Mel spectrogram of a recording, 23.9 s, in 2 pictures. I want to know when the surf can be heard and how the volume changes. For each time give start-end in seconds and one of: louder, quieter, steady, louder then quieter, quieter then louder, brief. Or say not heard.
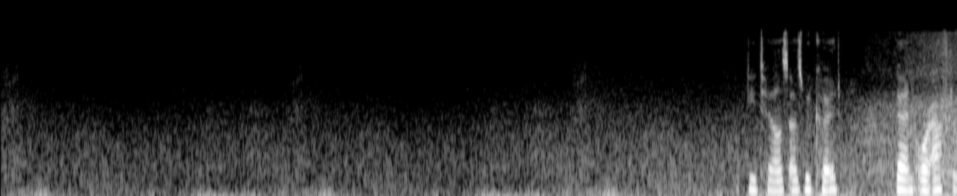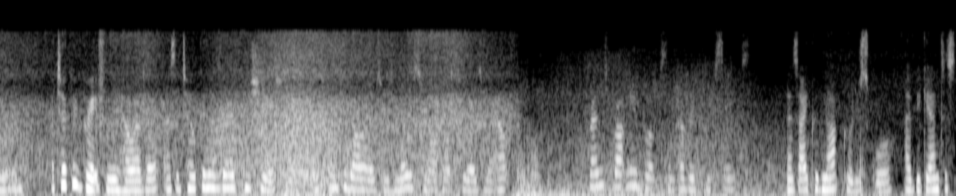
0.0-23.8 louder then quieter.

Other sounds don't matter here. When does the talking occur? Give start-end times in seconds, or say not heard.
9.2-18.5, 19.2-23.8.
